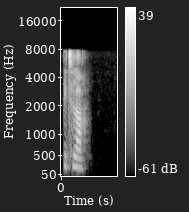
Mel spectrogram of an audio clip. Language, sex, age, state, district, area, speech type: Punjabi, female, 18-30, Punjab, Patiala, urban, read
